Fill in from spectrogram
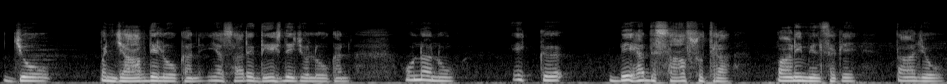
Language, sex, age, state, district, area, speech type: Punjabi, male, 45-60, Punjab, Ludhiana, urban, spontaneous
